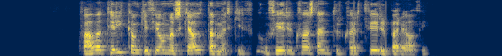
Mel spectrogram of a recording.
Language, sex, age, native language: Icelandic, male, 40-49, Icelandic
